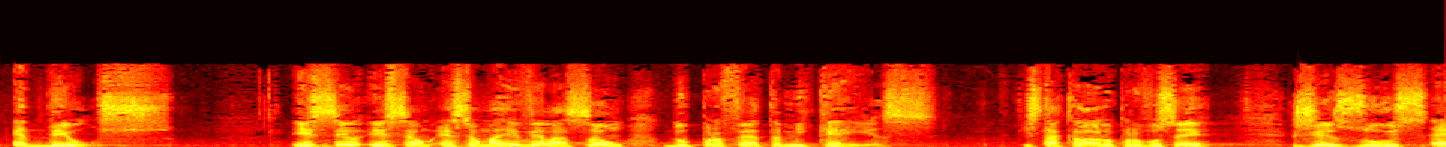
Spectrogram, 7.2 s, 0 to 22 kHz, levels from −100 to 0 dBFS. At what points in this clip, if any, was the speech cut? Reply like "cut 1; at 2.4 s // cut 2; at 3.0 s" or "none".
none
